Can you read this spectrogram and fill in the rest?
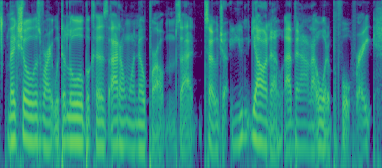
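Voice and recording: Fast speech from a woman with an extremely low pitch, vocal fry, a slightly mellow tone and fairly even intonation, in a very clean recording with a silent background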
